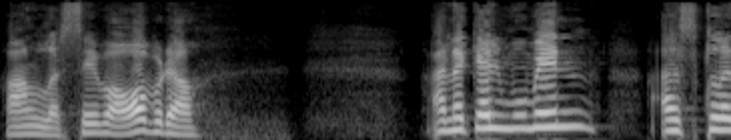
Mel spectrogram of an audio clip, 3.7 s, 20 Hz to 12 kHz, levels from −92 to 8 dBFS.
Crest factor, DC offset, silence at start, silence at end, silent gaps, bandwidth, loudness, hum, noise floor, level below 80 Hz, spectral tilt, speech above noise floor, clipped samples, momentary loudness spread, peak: 14 dB; under 0.1%; 0.05 s; 0 s; none; 11.5 kHz; -22 LUFS; none; -62 dBFS; -64 dBFS; -4 dB/octave; 41 dB; under 0.1%; 11 LU; -8 dBFS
